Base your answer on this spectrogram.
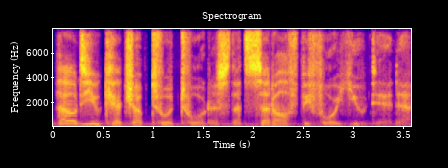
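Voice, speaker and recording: A man's voice: low voice, sing-song, moderate pace, noisy background. A man playing an arrogant, eccentric scholar and teacher in a video game, with a haughty, theatrical, lecturing manner. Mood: measured, reflective.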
